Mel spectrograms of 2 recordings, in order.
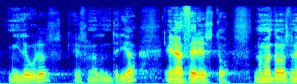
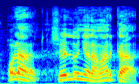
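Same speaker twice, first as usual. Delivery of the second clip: higher, chirpy doorstep hello; proud delivery greeting; 8 semitones higher, 3 dB louder than usual. Retold or imitated. Young founder at a customer's door, chirpy proud greeting. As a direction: beam as you announce yourself.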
